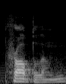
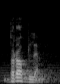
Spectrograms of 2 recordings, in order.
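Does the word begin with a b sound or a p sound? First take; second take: p sound; b sound. First: The word begins with a p sound. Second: The word begins with a b sound. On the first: This is the usual English way. "we don't say problem" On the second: This is how Egyptians say it. "we say problem. We have a big problem with our P's and our B's"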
